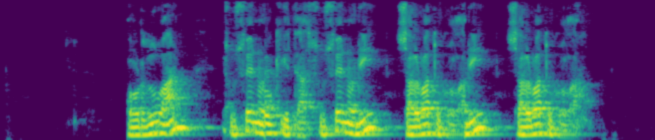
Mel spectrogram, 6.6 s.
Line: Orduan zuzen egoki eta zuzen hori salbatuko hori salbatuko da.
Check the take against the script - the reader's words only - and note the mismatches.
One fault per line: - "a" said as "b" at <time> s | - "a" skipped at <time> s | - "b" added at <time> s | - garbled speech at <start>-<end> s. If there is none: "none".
none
